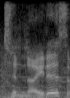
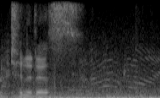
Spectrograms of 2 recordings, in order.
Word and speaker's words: tinnitus: Do you pronounce it tinnitus or tinnitus? I pronounce it tinnitus. That's what I thought too, but the doctor I work for pronounces it tinnitus. I'm like, huh? It's one of those things where it's Audire, can be either okay.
